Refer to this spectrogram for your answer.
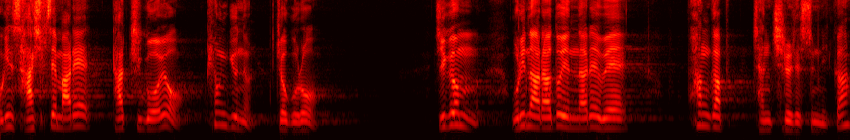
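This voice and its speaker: A man's raised, projected voice, high in pitch and bright and sharp in tone, at a very slow pace. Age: 60s. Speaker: pastor. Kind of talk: sermon.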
